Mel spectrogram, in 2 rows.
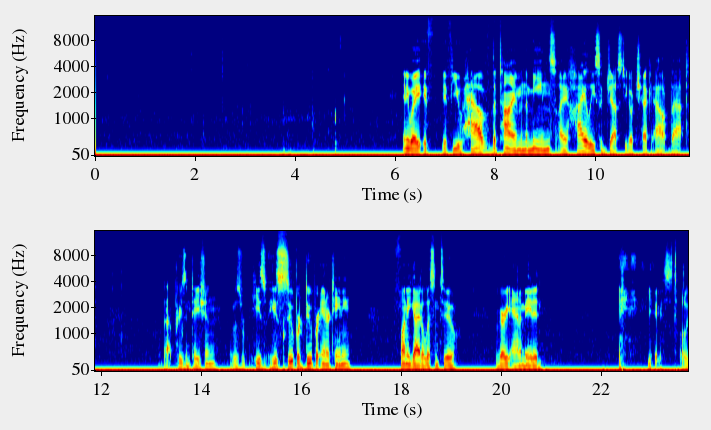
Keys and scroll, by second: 4.4 w, 12.3 ctrl+z.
